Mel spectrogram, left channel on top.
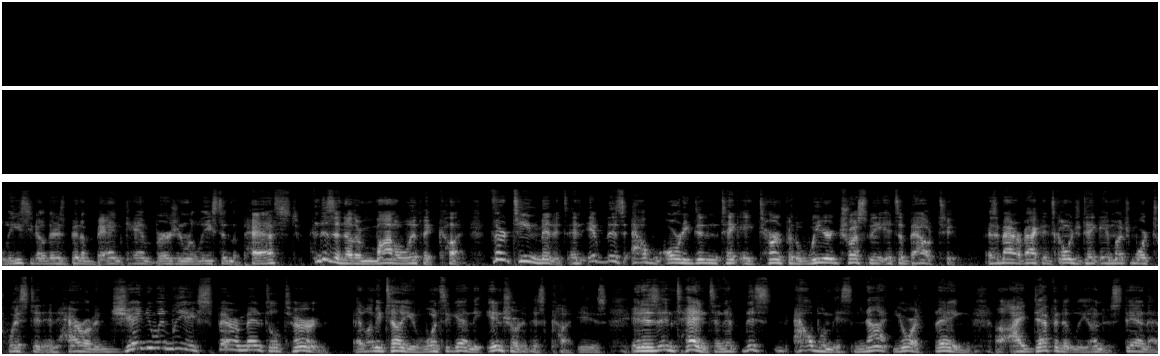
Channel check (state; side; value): silent; left; digital silence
